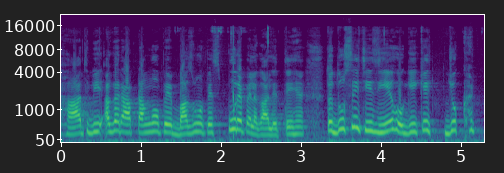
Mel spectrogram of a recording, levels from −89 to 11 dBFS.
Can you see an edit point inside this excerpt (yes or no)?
no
